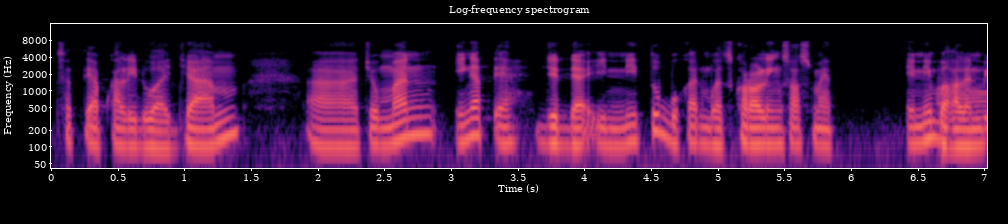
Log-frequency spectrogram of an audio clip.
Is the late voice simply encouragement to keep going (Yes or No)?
Yes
